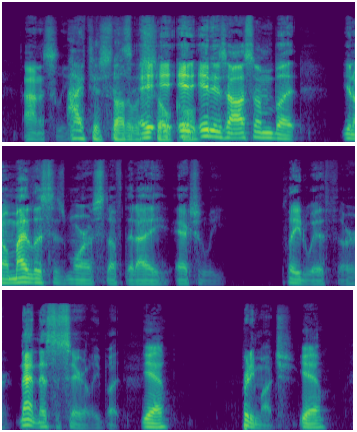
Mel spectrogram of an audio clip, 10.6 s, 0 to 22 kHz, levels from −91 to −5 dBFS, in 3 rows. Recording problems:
none

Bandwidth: 14.5 kHz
